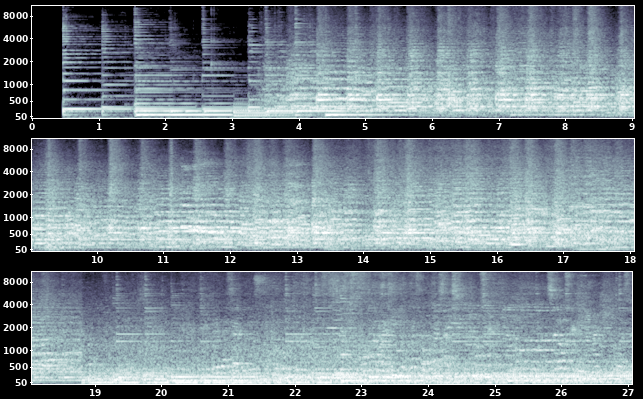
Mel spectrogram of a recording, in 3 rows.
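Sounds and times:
orchestral music with brass: 3.6s - 19.2s.

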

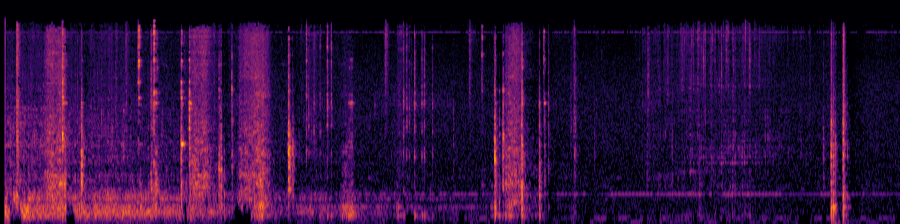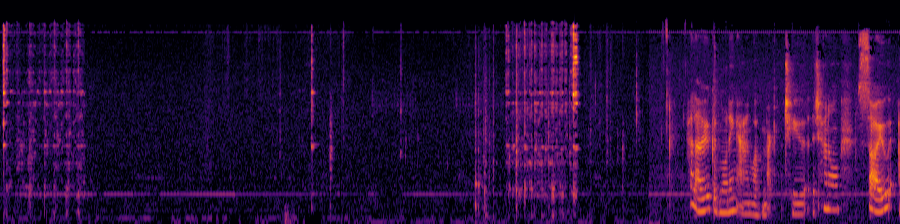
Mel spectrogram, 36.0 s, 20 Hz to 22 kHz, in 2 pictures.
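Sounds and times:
electric kettle rumbling: 12.5s - 17.0s, 31.0s - 36.0s.

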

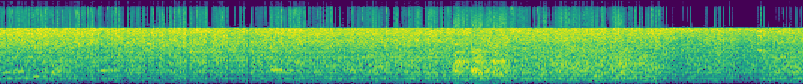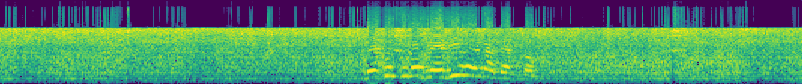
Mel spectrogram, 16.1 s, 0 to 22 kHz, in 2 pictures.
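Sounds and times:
gravy hissing in a pan: 0.0s - 16.0s
metal spatula stirring: 6.0s - 12.4s.

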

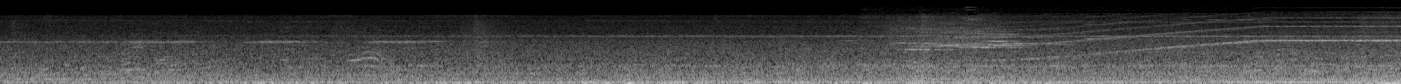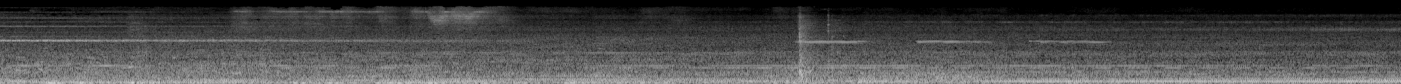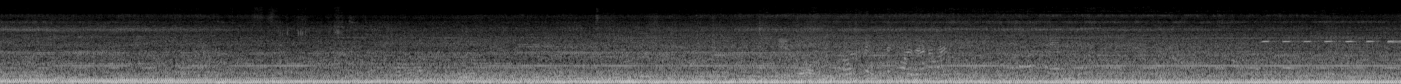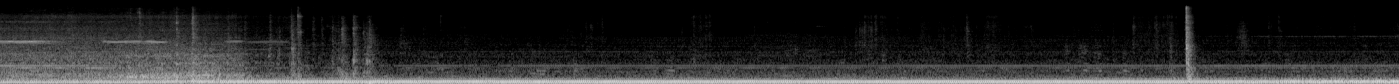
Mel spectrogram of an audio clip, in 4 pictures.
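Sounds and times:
stopped train hum: 0.0s - 56.0s
high door warning beeps: 21.9s - 25.3s, 40.6s - 45.1s.

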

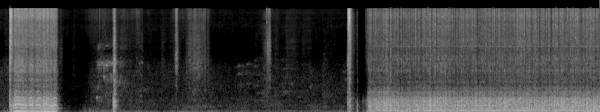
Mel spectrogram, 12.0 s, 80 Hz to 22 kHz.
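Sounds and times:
pulsing flame buzz: 0.2s - 1.2s, 7.2s - 12.0s
vapour igniting with a pop: 7.0s - 7.5s.

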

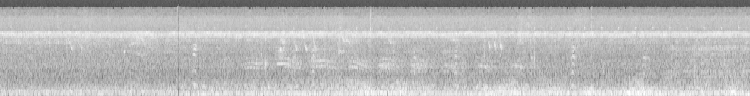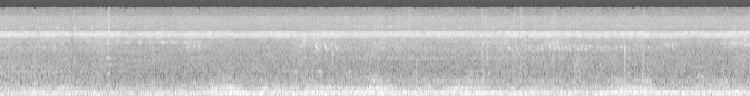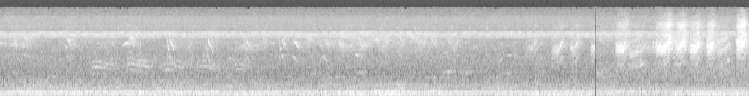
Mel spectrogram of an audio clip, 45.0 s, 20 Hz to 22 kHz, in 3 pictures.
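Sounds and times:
high insect drone: 0.0s - 44.9s
distant voices murmuring: 3.6s - 17.4s.

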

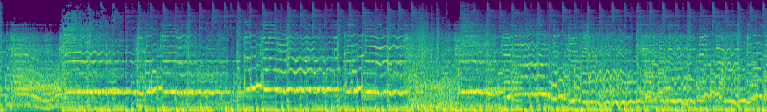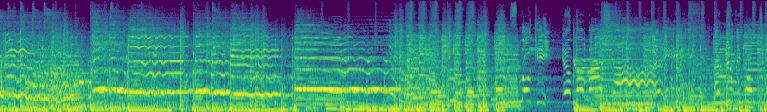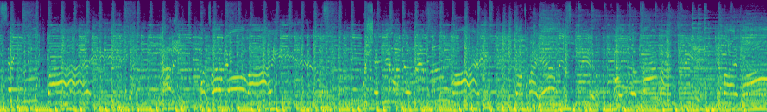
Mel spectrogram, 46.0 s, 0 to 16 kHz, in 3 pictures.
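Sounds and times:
electric guitar lead melody: 0.0s - 46.0s
rock backing track: 0.0s - 46.0s.

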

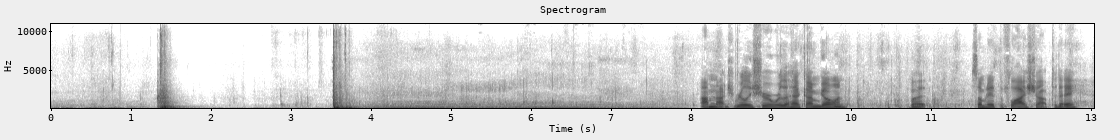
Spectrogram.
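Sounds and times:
truck door slamming: 1.2s - 1.8s, 3.5s - 4.0s.

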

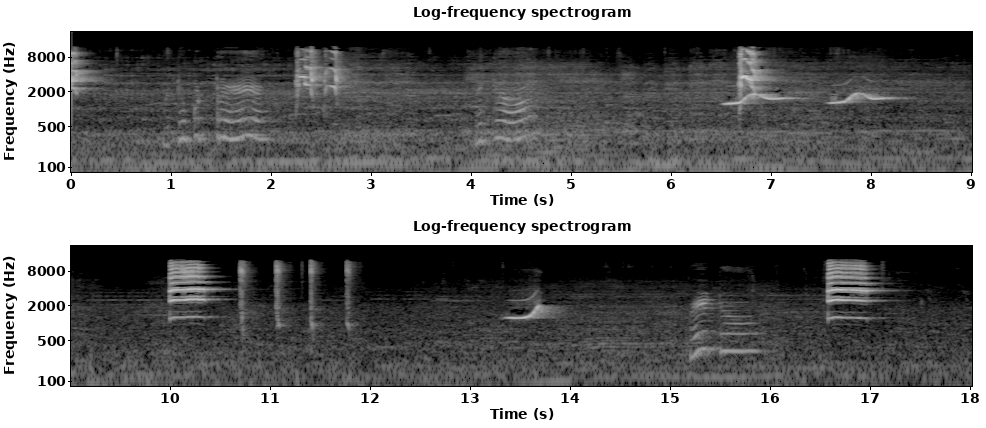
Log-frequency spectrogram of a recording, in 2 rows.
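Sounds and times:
parakeet harsh squawk: 0.0s - 0.3s, 2.2s - 2.8s, 10.0s - 11.3s, 16.6s - 17.3s
parakeet rising whistles: 6.5s - 8.3s.

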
